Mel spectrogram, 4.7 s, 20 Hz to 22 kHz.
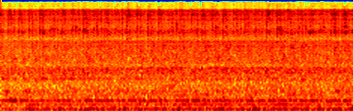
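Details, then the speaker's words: Hemi V8 Plymouth Duster idling, heard from the rear after alternator work. A light, uneven ticking of about three or four per second over the rumble. Owner wonders if the alternator is making the noise; the cause is unconfirmed. "Huh. What is that noise? Is that alternator making noises?"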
